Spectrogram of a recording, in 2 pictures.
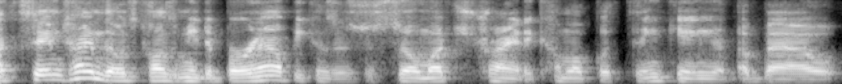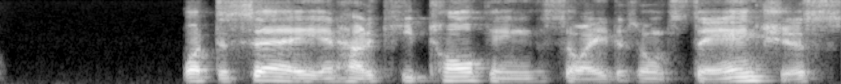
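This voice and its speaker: Talking at a fairly quick pace, a man of medium pitch speaks with an American accent. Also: ordinary pitch variation. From US, Maryland. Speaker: social worker, podcast guest. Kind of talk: casual interview chat. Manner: fast-talking.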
